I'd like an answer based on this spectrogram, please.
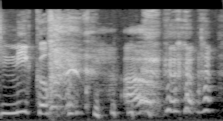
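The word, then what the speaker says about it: Nikolaj: it's me Kailash Nikko Nikko life no it's Nikolas yeah not me as he adopted a lot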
